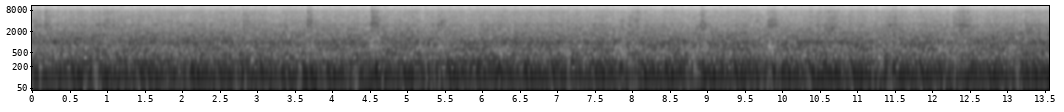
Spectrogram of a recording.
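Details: Craftsman DLT3000 lawn tractor engine, jump-started, oil level full: uneven thumps, stumbling and dipping about every second. It is misfiring, running rough and backfiring through the carb, among its carburettor problems.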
